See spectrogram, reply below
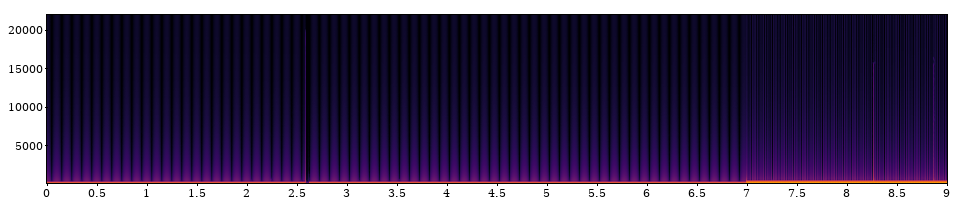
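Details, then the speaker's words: Simulated ASMR role-play hearing test through headphones: a steady pure tone begins after several seconds of quiet room hum, with a few sharp clicks, while the listener is asked to identify the higher-pitched beep among grouped beeps; audiometry pure-tone beep. "beeps do here, but be very careful because they're groups, so it might be tricky. Tell me when you hear the higher pitched beep."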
